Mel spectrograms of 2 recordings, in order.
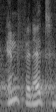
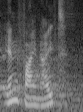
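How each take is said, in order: First: The middle sounds like 'fin', stressed at the start. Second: The middle sounds like 'fine', rhyming with finite. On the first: The speaker calls it right. "that's how we say infinite" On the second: The speaker calls it wrong. "We don't say infinite"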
